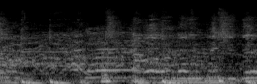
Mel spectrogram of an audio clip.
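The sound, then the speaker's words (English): An audience shouts and whoops over a steady pulsing beat, voices overlapping in a dense, loud wash of cheering and screaming. “The people screaming in the audience.”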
